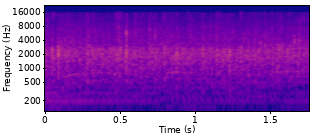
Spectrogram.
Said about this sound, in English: Come on, give the Lord a hand clap of praise today. Yeah.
